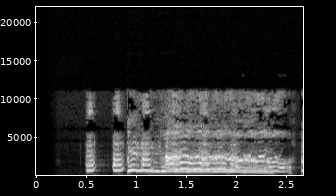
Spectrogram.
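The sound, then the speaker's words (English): A hen turkey's tree yelp call: two short nasal notes, then a long, drawn-out wavering call, fairly loud, with no talking over it. “Okay, hit me with the tree yelp again.”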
